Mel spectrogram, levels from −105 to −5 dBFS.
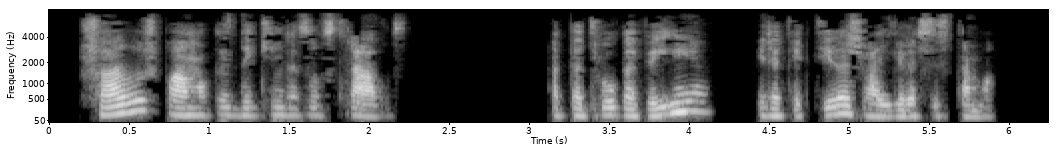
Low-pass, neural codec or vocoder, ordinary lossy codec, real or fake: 7.2 kHz; codec, 44.1 kHz, 3.4 kbps, Pupu-Codec; MP3, 32 kbps; fake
